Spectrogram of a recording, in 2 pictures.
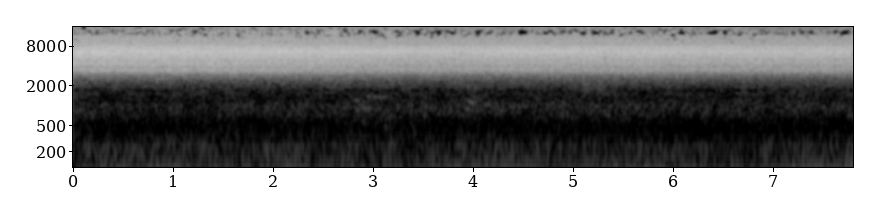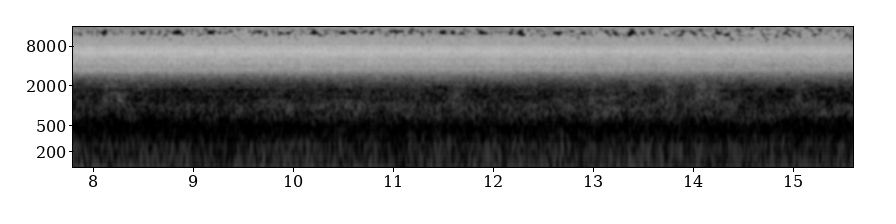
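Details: In the bamboo forest of Yongsan Family Park on a summer day, cicadas keep up a continuous high, even buzz that eases slightly in loudness, with soft low park rumble underneath.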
